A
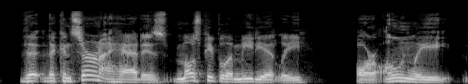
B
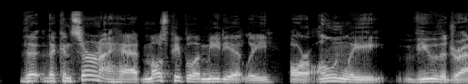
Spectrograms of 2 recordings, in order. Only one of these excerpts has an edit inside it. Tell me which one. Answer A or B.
B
